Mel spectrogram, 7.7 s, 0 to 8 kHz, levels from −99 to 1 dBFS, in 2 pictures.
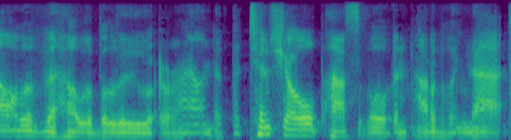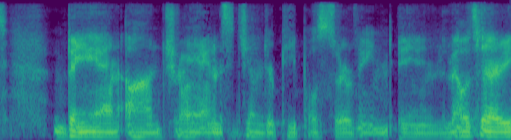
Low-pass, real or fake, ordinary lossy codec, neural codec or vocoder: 7.2 kHz; fake; AAC, 48 kbps; codec, 24 kHz, 1.5 kbps, HILCodec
